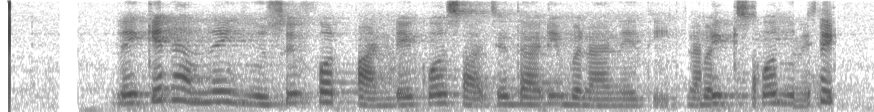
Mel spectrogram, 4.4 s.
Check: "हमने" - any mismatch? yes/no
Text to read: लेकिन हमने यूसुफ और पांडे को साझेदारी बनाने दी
no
